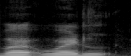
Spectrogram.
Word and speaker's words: Wordle: In the past week or so, there was a word game called Wordle, or Wordle, or how do you pronounce it? Wordle. You gotta say it like, you know, Wordle.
